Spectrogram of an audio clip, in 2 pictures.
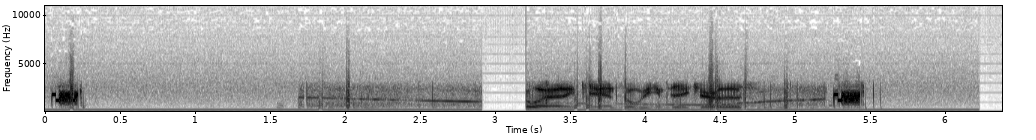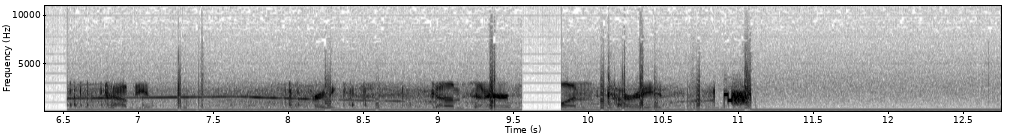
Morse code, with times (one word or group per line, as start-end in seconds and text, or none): none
